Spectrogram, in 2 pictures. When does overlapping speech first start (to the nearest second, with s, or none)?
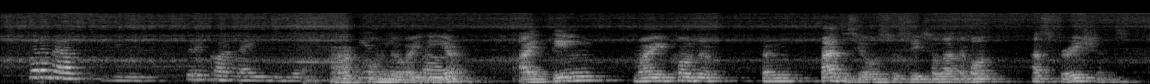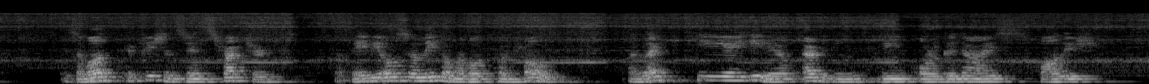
3 s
